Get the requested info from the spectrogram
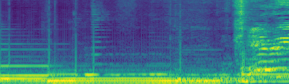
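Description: Acoustic guitar strummed, its chords ringing between sung lines. A male voice comes back in singing near the end.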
